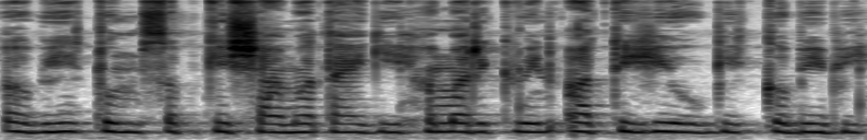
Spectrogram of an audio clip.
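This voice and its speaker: Woman voicing a hushed, loyal henchman. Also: fairly high pitch, monotone, unhurried, breathy edge. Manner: hushed, boastful.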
